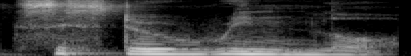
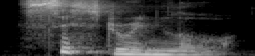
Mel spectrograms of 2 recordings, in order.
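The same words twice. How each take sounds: First: It is said slowly, with the linking drawn out. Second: It is said quickly, at a natural speaking pace. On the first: "we move the R from the end of sister to the front of the I in" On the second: "at normal speed"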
